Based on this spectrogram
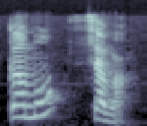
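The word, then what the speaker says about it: comment ça va: कमो सवा, कम en का साउंड ओ और टी साइलेंट, तो ये बना कमो। सी के नीचे से दिया है तो सी का साउंड क्या हो जाएगा, क के बजाय स हो जाएगा। और वा, कमो सवा।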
